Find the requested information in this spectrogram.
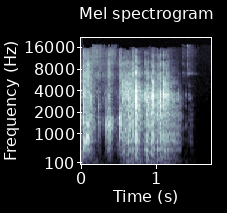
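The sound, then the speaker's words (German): Dice are rolled to pick a discussion topic, rattling and clattering loudly for about a second, a dense burst of hard little clicks tumbling together before stopping abruptly on a 2, with no talking. “Jens, dein Thema, ich würfel mal für dich.”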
